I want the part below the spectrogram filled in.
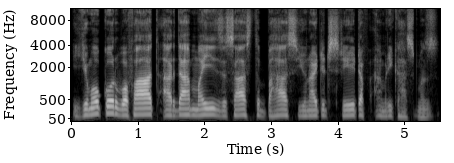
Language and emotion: Kashmiri, neutral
